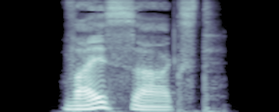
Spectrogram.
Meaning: second-person singular present of weissagen
- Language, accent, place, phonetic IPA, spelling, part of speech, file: German, Germany, Berlin, [ˈvaɪ̯sˌzaːkst], weissagst, verb, De-weissagst.ogg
